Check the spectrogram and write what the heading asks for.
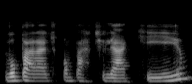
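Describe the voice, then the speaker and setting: A woman lecturer giving an informal online academic talk on interview research, talking quickly with many fillers. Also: low voice, fairly even intonation, pushed and bright, dry recording, dull audio. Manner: fast, informal, full of fillers.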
